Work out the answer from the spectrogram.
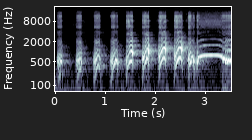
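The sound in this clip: A turkey call, as used for calling Osceola turkeys, plays a laugh sequence of many quick, rising-and-falling yelping notes in a steady run, then ends with a single long, held locator note.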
